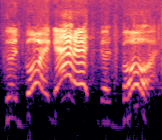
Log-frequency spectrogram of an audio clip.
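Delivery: loud excited praise. Real, not acted. Trainer praising Wiggins round the cone, loud excited praise. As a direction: burst out with praise for the dog. Praising dog after the turn.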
